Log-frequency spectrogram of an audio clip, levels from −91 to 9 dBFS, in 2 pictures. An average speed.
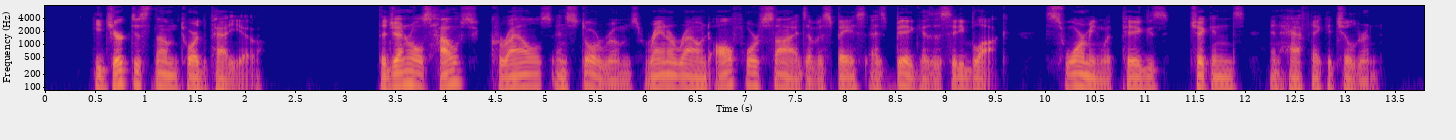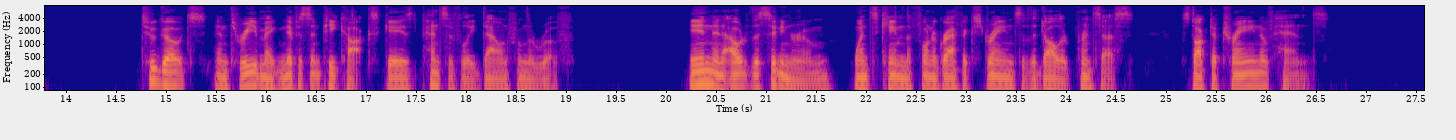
Yes: average, 150 wpm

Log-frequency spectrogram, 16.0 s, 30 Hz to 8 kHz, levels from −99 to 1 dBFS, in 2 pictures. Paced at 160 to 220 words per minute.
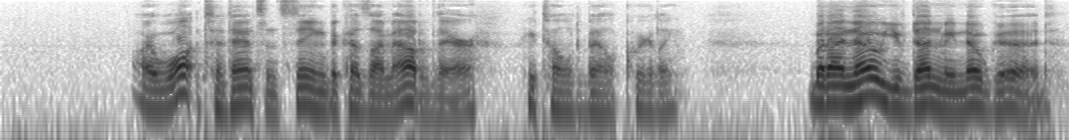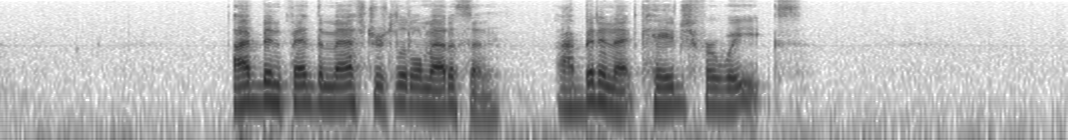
No: average, 140 wpm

